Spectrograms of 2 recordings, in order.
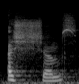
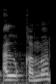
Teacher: لام کو تلفظ نہیں کریں گے بلکہ صرف شین کا تلفظ ہوگا تشدید کے ساتھ · Shown in: first take · تو یہ ادغام متقاربین کہلائے گا.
